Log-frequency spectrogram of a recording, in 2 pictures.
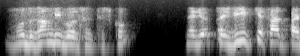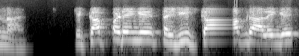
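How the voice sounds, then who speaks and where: A man's voice: high voice, slightly rough, dry recording. Male tajweed teacher, patient, asks and answers his own questions, dry close sound, tinny call line. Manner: patient, repetitive, quizzing the class. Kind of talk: online religious class. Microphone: phone or computer mic on a video call. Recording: tinny phone-like online call audio.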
